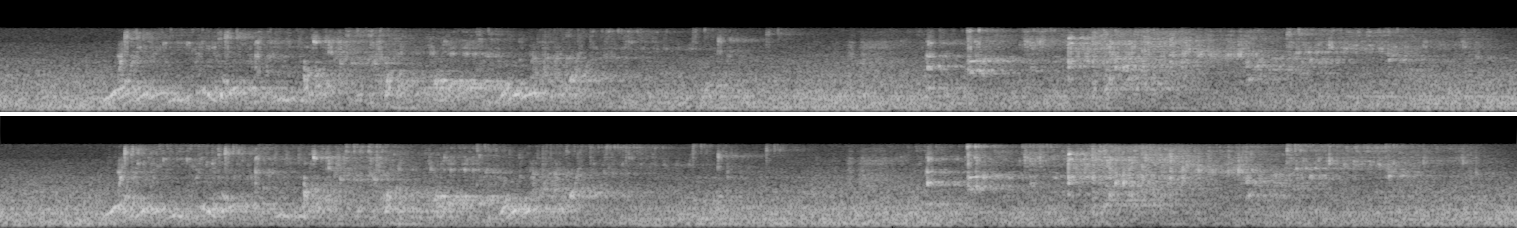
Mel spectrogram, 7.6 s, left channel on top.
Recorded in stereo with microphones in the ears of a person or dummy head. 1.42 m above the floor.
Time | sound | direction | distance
0.5 | dripping | 10° right (ahead or behind) | 6.5 m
